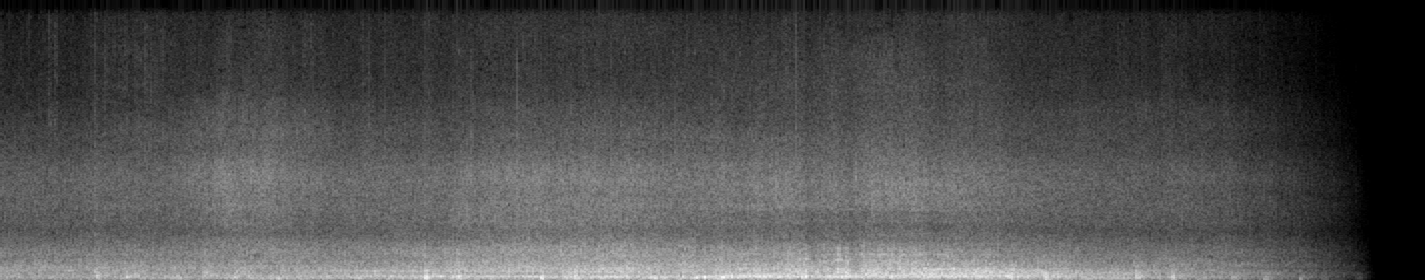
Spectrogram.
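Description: DÜWAG bogie tram running past at close range, its wheels rumbling on the rails with scattered knocks over the points. It grows louder as the tram comes alongside, then dies away, fading out about a second before the end.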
